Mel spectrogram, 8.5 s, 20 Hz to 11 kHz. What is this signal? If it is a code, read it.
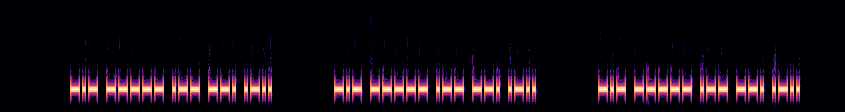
Morse code, heard as a keyed tone, about 40 wpm, 700 Hz. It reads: K0WGL K0WGL K0WGL
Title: USA Call Signs - 5 Characters - Repeated 3x - 40wpm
